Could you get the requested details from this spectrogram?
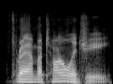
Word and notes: Thremmatology: American English

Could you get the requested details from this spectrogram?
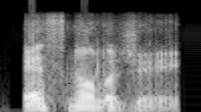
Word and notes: ethnology: British English

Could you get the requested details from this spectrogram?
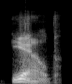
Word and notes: yelp: British English

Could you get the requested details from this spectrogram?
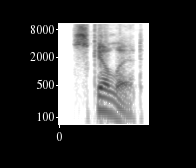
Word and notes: skillet: American English

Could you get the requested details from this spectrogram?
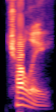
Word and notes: charlie: American English

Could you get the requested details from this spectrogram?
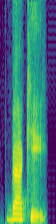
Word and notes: baccy: Indian

